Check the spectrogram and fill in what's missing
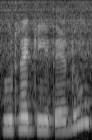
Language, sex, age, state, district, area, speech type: Telugu, female, 18-30, Telangana, Jagtial, rural, spontaneous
